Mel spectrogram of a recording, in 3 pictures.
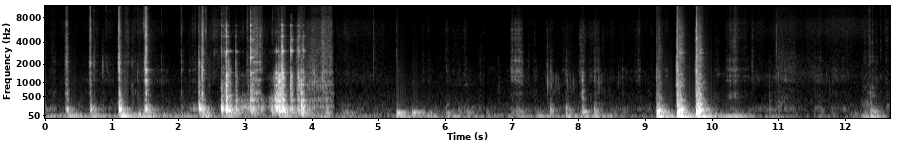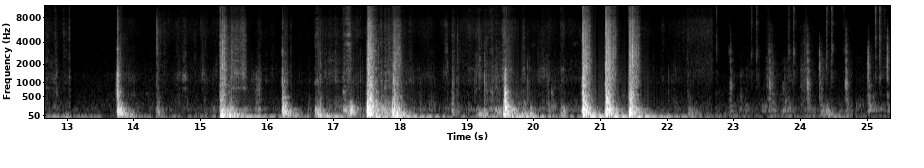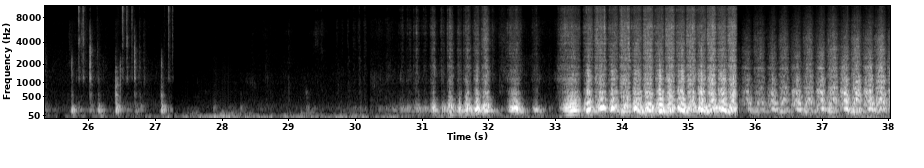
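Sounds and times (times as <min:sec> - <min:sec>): wooden thunks and knocks: 0:05.2 - 0:06.4, 0:09.1 - 0:10.2, 0:13.7 - 0:14.1, 0:15.3 - 0:18.3, 0:19.2 - 0:21.8.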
